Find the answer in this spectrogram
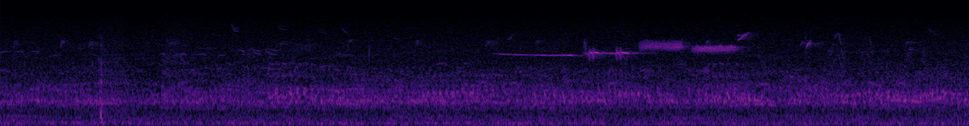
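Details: At sunset in California, a distant mass of sandhill cranes, still arriving with ducks to roost at a refuge for the night, makes a steady, rolling, gurgling chorus, with a few thin, high whistles from smaller birds over it.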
